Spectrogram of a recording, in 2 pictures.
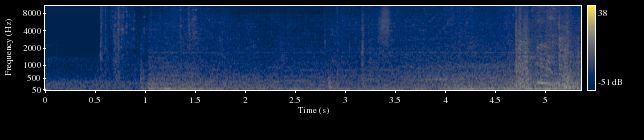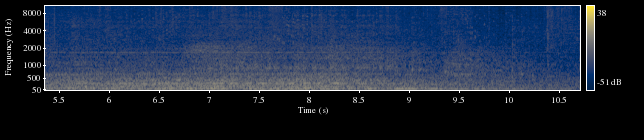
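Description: An electric arc crackles and buzzes loudly.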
